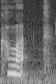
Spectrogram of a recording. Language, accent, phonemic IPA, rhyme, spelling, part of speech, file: English, US, /kəˈlɛkt/, -ɛkt, collect, verb / adjective / adverb, En-us-collect.ogg
- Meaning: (verb) 1. To gather together; amass 2. To get; particularly, get from someone 3. To accumulate (a number of similar or related objects), particularly for a hobby or recreation 4. To pick up or fetch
